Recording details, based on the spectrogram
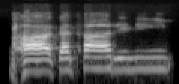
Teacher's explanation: Dha is Mahaprana. Ga is Alpaprana. Dha is Mahaprana.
